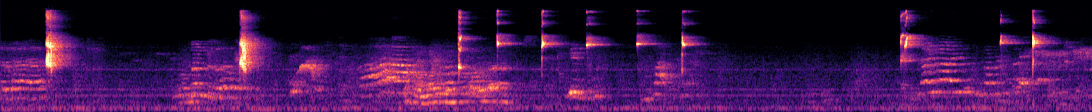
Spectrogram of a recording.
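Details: Young lovebird learning to ngekek, offered as a lure sound to prompt other lovebirds to respond: sharp, shrill chips and squeaky notes in irregular bursts, separated by quieter gaps with softer chattering.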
